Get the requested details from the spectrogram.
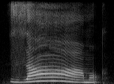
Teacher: поставимо наголос на перший голосний звук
